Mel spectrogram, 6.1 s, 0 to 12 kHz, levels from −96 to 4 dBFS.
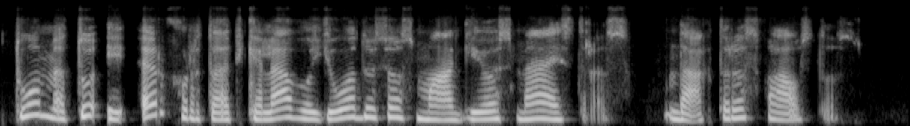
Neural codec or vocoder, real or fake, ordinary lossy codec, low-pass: none; real; Opus, 24 kbps; 7.2 kHz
